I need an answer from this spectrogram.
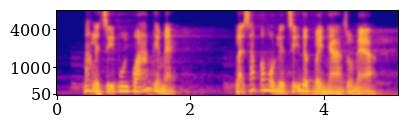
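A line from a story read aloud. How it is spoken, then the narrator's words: Girl giggling. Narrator (Vietnamese): Con bé Mười ngồi cười khúc khích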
